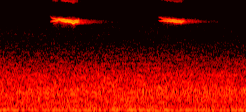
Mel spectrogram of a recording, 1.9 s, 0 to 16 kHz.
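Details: Two sharp, high-pitched 'tsip' contact notes, about 0.8 seconds apart, from a California towhee balancing with its tail against the wind in Del Monte Forest, California; low wind noise continues underneath.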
